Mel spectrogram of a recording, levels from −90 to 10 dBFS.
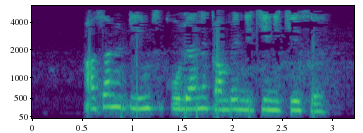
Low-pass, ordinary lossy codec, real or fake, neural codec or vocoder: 5.4 kHz; MP3, 24 kbps; real; none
